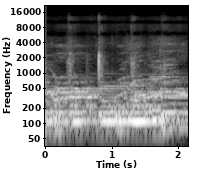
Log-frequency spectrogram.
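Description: Group singing a gospel worship song, with hands clapping along.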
